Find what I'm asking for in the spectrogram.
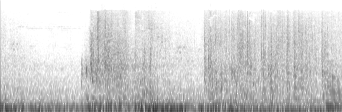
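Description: Depulso, a force-push spell in the game Hogwarts Legacy, is cast as a loud booming whoosh with impact thuds that repeat over a few seconds and sit on top of dense game noise.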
